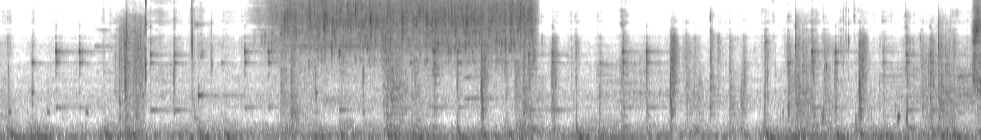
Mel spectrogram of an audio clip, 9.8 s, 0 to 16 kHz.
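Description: Drinking water in the video game D4: Dark Dreams Don't Die comes through as a steady run of faucet-like water with small mechanical clicks and rattles. It is faint and continuous, with no voices.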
